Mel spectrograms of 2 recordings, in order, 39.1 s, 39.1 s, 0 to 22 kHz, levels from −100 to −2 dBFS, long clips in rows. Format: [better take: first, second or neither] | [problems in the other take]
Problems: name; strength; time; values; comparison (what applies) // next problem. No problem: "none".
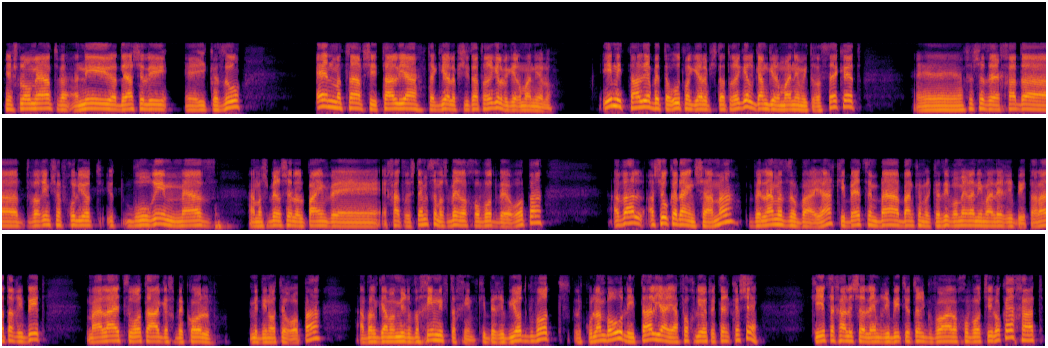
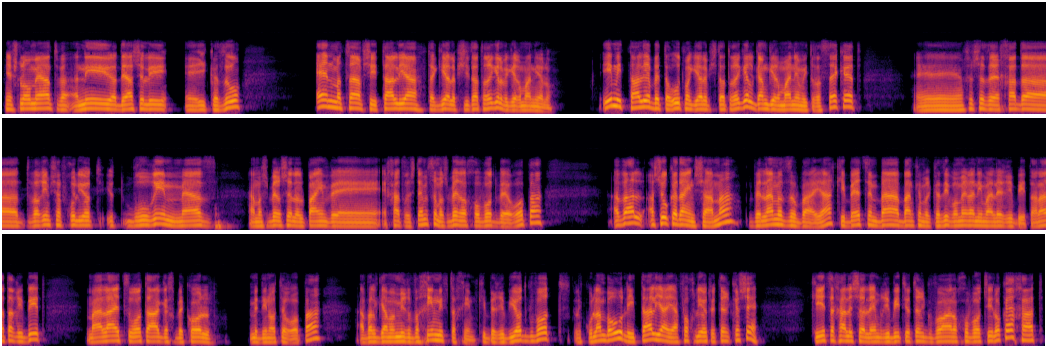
second | garbled, watery; badly; nothing above 5.5 kHz; slightly in the second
